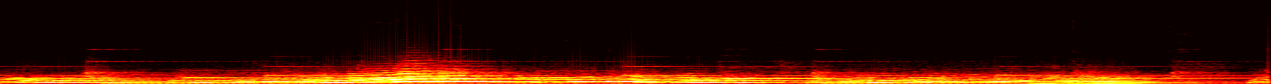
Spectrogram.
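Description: Euphonium playing a winding melodic line with piano accompaniment, swelling to its loudest about two seconds in.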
